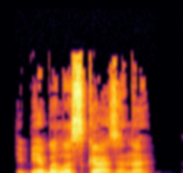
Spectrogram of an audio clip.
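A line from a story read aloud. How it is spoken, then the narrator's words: Growling. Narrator (Russian): зарычал Чизуэлл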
